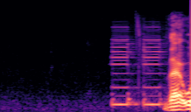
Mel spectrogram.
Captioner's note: buzzer buzzing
